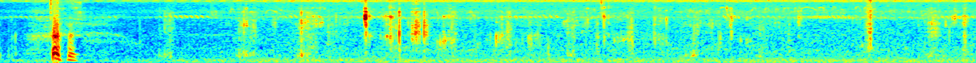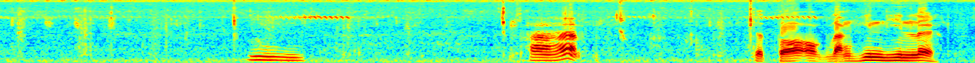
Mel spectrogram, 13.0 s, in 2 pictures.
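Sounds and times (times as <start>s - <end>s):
insects trilling: 0.0s - 13.0s
person chewing and lip-smacking: 0.5s - 8.4s, 9.2s - 11.6s.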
